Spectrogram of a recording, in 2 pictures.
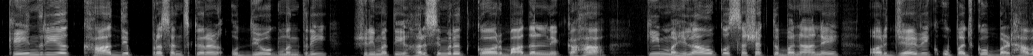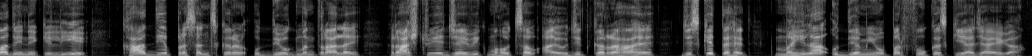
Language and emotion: Hindi, neutral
